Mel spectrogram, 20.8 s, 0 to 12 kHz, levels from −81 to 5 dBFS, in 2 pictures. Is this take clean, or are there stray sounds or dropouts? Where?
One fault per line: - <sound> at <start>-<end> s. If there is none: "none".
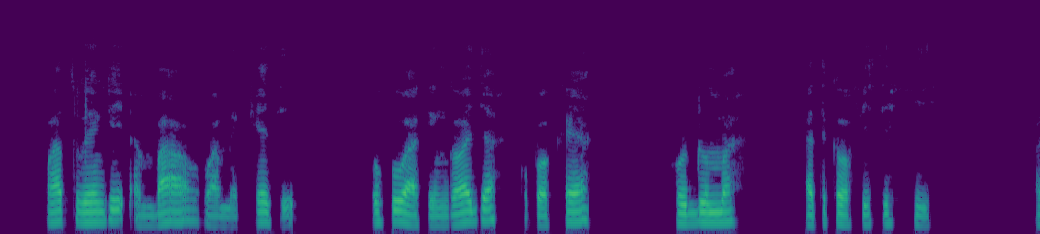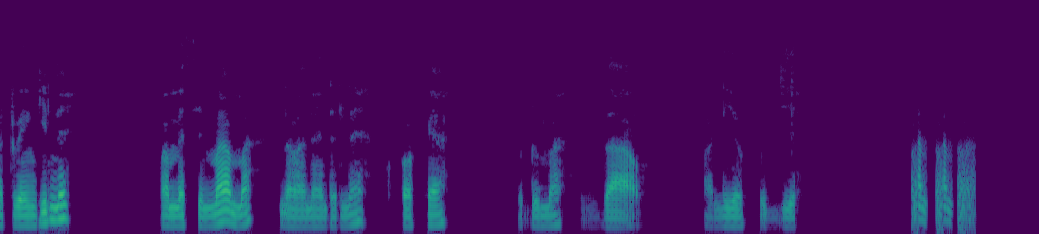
- laugh at 19.5-20.2 s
